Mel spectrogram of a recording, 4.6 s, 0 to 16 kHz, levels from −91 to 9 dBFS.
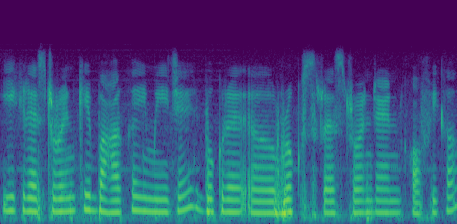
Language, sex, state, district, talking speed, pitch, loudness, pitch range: Hindi, female, Chandigarh, Chandigarh, 195 wpm, 205 Hz, -18 LUFS, 190-220 Hz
